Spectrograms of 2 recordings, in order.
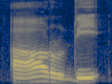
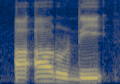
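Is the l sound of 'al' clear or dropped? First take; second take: dropped; dropped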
